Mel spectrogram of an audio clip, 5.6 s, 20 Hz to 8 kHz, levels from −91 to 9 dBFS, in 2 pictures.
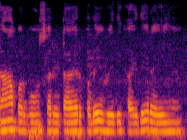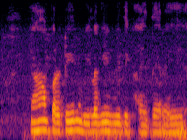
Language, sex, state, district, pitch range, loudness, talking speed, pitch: Hindi, male, Haryana, Rohtak, 140-150 Hz, -17 LUFS, 225 wpm, 145 Hz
